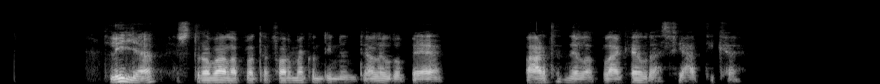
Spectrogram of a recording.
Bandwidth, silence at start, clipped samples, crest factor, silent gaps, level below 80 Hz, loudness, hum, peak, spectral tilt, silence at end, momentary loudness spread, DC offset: 7.8 kHz; 1.1 s; under 0.1%; 20 dB; 4.50-4.88 s, 4.94-5.25 s; -56 dBFS; -19 LUFS; none; 0 dBFS; -6.5 dB/octave; 1.4 s; 13 LU; under 0.1%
